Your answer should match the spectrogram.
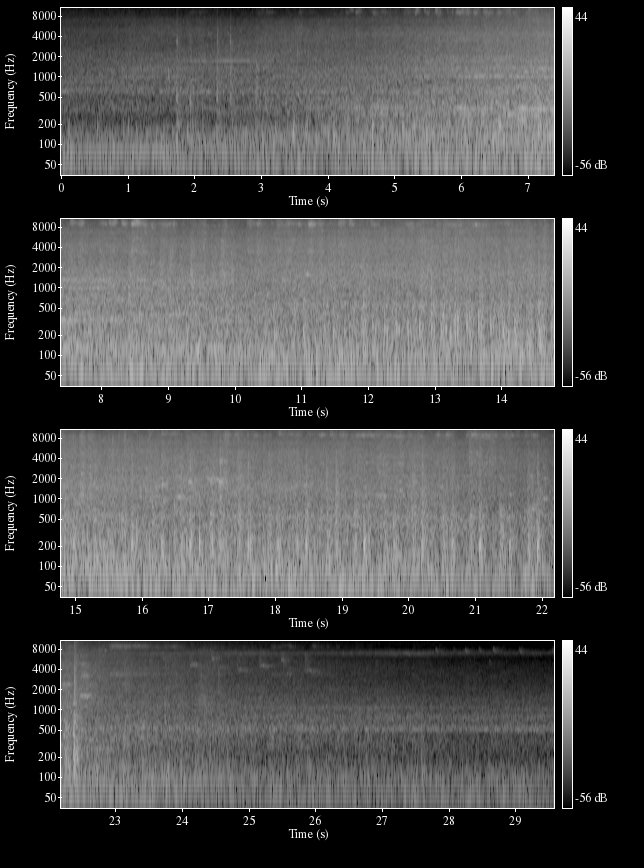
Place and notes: near Allrath, Germany - Close brown coal train
Specially strengthened tracks to take the weight of the brown coal loads run from the mines to the power stations.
